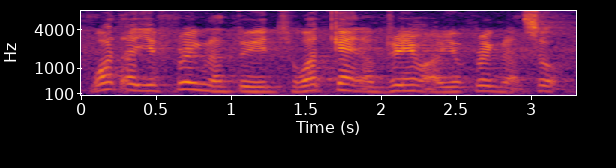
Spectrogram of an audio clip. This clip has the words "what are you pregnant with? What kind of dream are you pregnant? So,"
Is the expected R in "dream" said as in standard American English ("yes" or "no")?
yes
